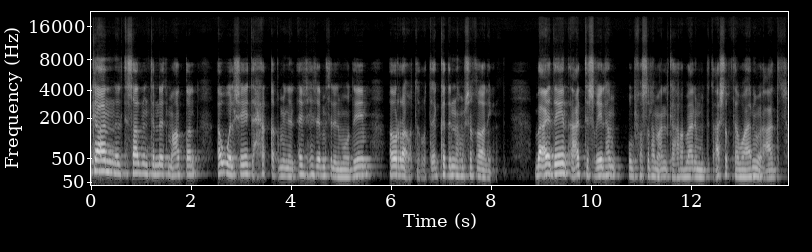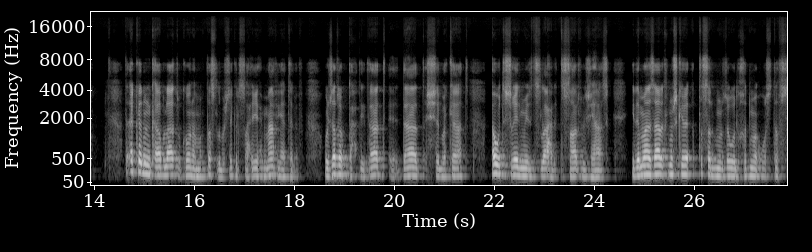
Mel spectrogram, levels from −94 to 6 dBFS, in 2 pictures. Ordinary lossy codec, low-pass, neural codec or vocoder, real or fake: none; 19.8 kHz; autoencoder, 48 kHz, 128 numbers a frame, DAC-VAE, trained on Japanese speech; fake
